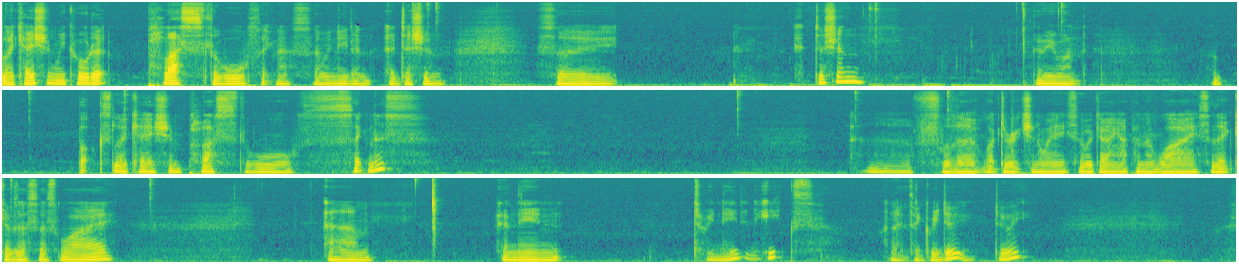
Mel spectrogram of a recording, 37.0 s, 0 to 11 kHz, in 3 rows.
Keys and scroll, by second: 7.5 shift+=, 8.6 shift+Return, 9.8 Return.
